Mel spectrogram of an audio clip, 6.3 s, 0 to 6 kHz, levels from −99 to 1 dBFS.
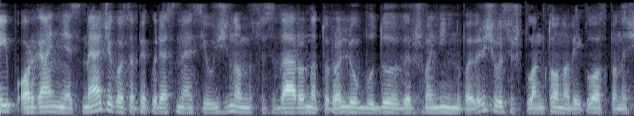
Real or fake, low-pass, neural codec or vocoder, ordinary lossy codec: fake; 5.4 kHz; vocoder, 44.1 kHz, 128 mel bands every 512 samples, BigVGAN v2; AAC, 24 kbps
